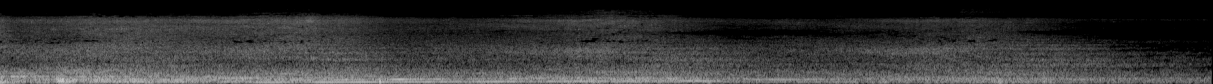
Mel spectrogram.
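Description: Street traffic passing close by: motor vehicle engines with a steady low hum over tyre and road noise, louder in the first half and slowly fading toward the end.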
